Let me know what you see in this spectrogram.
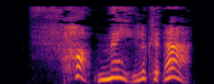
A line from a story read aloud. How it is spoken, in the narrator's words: Lane spat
